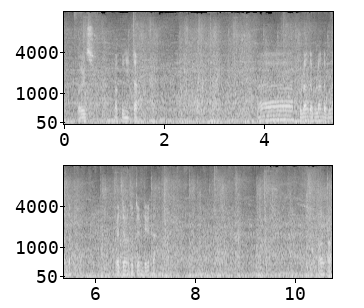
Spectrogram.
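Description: A deep engine roar drones steadily.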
